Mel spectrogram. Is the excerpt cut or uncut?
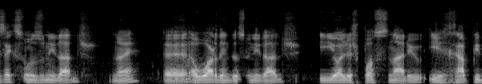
uncut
